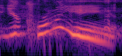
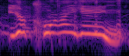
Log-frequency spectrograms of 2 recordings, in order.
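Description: First: Higher, startled husband voice with laughter; amused imitation of alarm; flustered husband. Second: High-pitched bewildered husband, half laughing; laughing mock astonishment; flustered husband. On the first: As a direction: mimic a husband baffled by tears. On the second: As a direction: imitate a husband stunned by crying. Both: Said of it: "this is him".

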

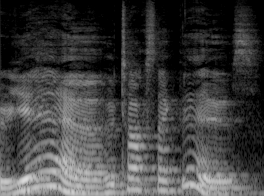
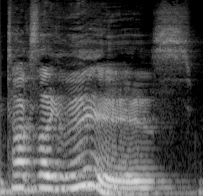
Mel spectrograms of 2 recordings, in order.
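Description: First: High, slow cartoon-dog voice; lilting cartoon character drawl; Snagglepuss. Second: Slow, drawn-out high cartoon voice; goofy toon impression, slowed right down; Snagglepuss. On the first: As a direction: repeat the toon impression, drawn out. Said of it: "he's the cartoon character". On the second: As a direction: draw it out like a cartoon dog. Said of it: "he talks like this".

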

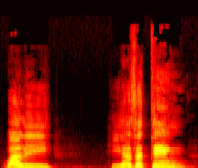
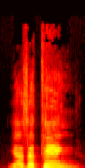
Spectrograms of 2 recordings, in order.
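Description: First: Put-on French accent. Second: Put-on "ting" said with a hard t instead of th, in a French accent. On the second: French doctor's word repeated for the podcast host, French-accented "ting". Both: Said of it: "he was a French, a francophone".

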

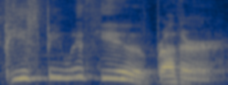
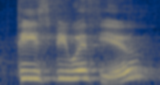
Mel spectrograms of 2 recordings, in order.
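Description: First: Laid-back hippie. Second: Said in the usual way. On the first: Retold or imitated. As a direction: drift it out like a seventies hippie. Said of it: "It's like Jesus Revolution... they're all hippies". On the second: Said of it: "so Jesus says".

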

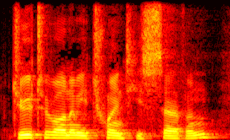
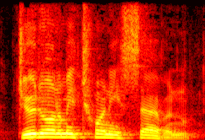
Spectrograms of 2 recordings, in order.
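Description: First: Said in the usual way. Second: Louder and higher, ringing call; emphatic announcement. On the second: Acted. Preacher calling his flock to the next chapter, emphatic and louder. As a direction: proclaim the chapter to the whole hall.

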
